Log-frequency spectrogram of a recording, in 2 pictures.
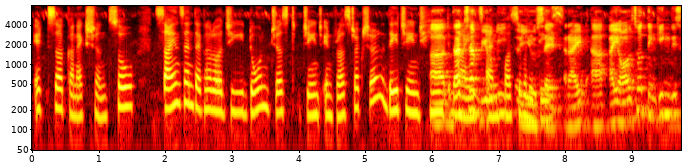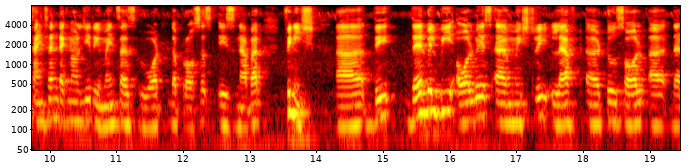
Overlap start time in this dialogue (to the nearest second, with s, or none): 6 s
